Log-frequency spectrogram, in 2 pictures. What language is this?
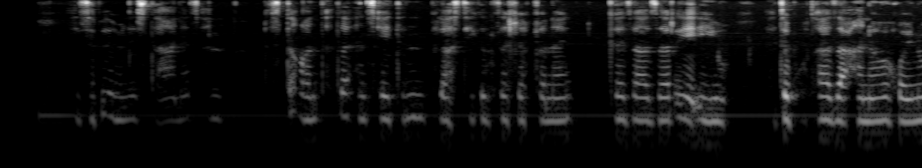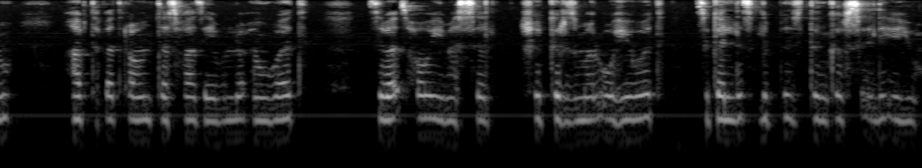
Tigrinya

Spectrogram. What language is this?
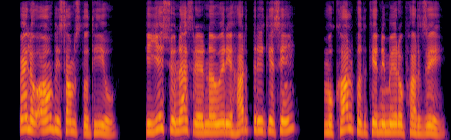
Bhadrawahi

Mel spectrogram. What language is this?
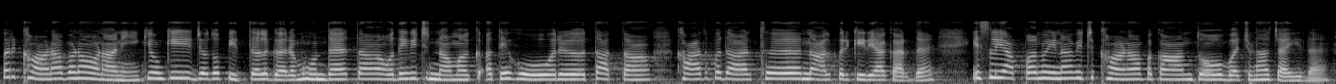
Punjabi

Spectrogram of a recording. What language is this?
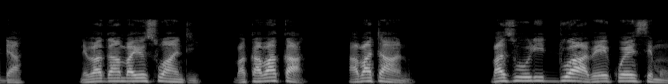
Ganda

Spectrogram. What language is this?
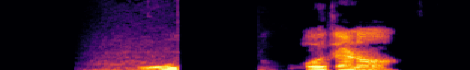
Odia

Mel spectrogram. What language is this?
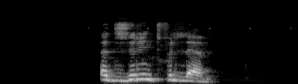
Kabyle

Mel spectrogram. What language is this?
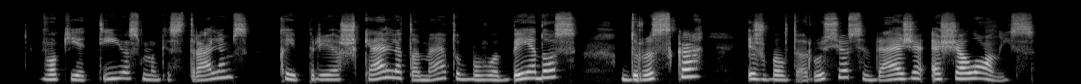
Lithuanian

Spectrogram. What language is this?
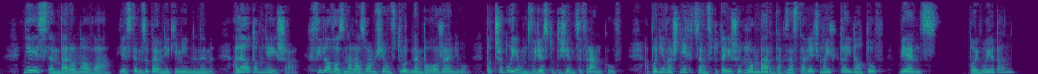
Polish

